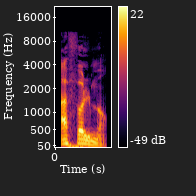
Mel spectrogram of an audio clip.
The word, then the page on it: affolement: French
